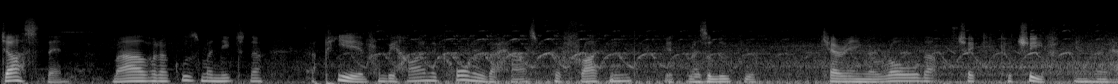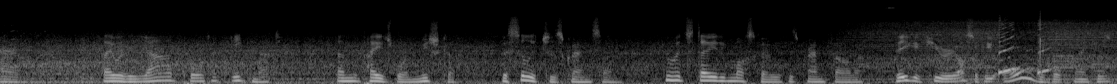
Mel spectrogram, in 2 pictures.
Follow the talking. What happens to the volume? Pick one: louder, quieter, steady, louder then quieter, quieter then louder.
steady.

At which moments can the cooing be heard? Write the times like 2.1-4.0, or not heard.
not heard.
